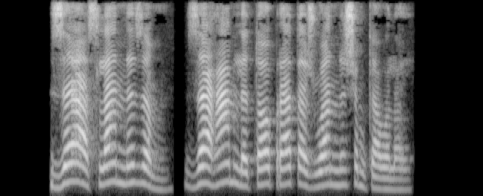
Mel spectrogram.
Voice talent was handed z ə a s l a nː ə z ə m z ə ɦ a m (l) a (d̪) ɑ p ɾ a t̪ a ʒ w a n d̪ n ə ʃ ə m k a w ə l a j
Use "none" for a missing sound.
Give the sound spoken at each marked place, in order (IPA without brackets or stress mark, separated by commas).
l, t̪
